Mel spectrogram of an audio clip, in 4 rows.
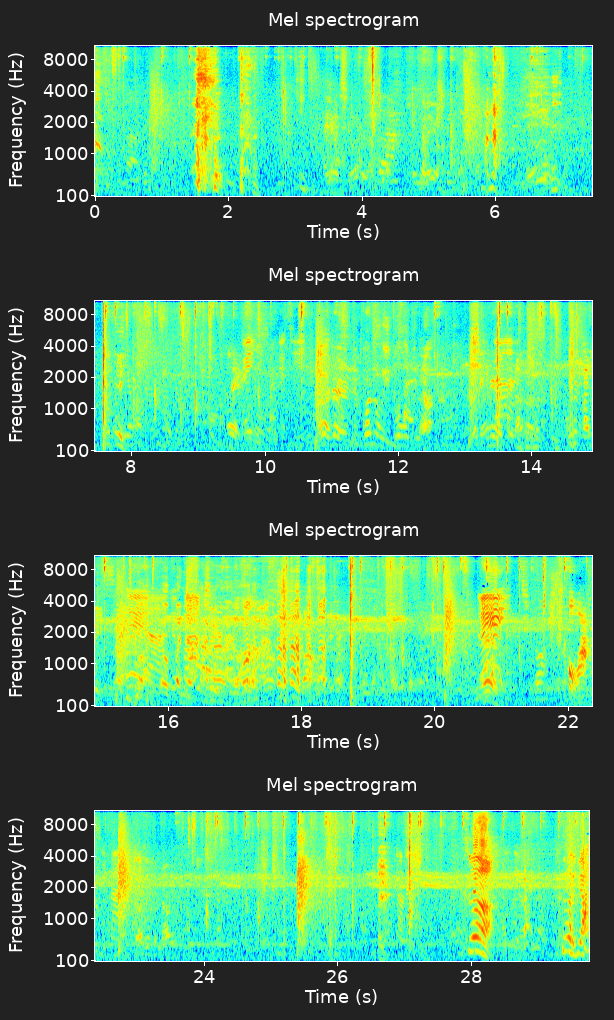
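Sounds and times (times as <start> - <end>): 
people chattering at Ditan in Beijing: 0.0 - 29.7
laughter: 5.5 - 8.4, 13.1 - 20.0, 28.0 - 29.7
steady high whine: 12.4 - 29.7.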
